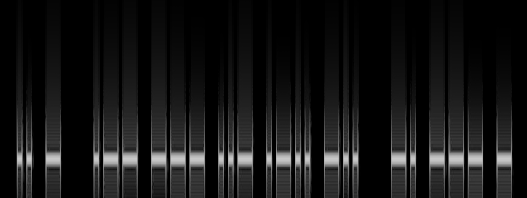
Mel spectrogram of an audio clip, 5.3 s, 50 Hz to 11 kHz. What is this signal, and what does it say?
Morse code, heard as a keyed tone, about 25 wpm, 700 Hz. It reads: IT WOULD NOT
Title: Sentences from Top 1300 Words 25wpm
